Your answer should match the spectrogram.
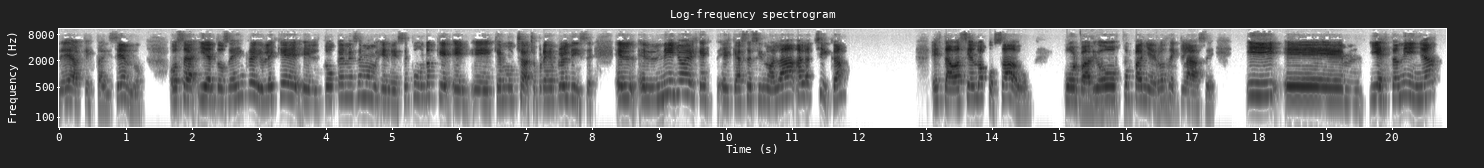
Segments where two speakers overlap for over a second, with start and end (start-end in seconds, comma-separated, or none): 15.3-16.8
